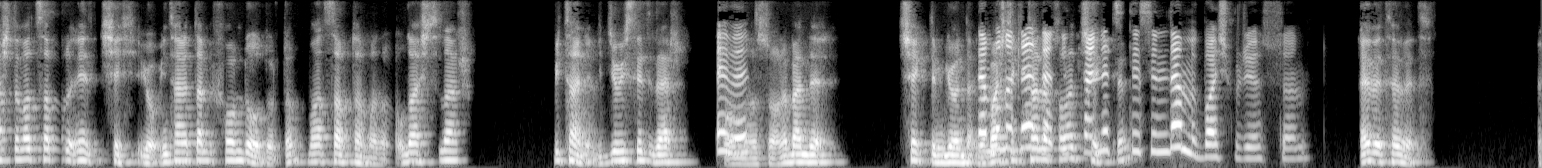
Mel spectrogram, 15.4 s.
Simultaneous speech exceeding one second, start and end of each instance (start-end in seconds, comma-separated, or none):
9.8-11.4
